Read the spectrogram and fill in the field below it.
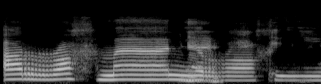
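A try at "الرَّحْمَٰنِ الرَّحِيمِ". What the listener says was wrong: Jangan terlalu banyak getarannya. Ar-Rahmanir-Rahim. Jangan begitu. Ar-Rahman. Ar-Rahmanir Rahim. biasa memang kalau orang Jawa itu rohnya itu memang lebih ini dia itu lebih getar dia emang.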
